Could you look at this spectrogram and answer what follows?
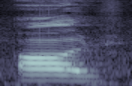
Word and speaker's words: hour: Okay, hour. H. It is starting with H, but we pronounce it as R. H is silent.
